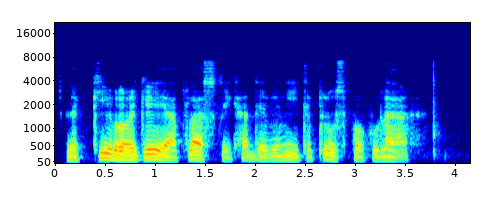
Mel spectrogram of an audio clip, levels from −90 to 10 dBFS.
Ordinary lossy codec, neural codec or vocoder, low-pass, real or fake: MP3, 64 kbps; none; 7.2 kHz; real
